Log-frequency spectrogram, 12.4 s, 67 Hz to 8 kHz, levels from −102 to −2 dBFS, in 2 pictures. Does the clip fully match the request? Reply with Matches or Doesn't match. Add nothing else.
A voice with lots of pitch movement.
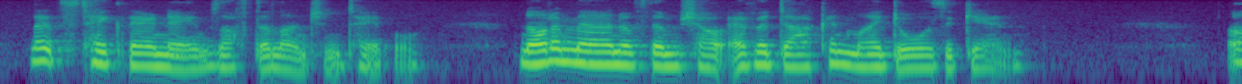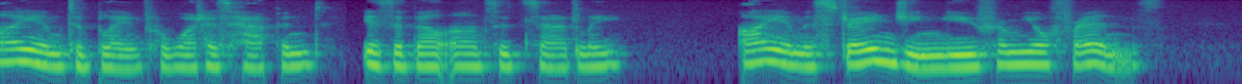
Doesn't match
